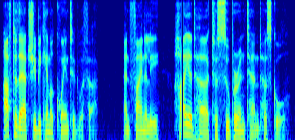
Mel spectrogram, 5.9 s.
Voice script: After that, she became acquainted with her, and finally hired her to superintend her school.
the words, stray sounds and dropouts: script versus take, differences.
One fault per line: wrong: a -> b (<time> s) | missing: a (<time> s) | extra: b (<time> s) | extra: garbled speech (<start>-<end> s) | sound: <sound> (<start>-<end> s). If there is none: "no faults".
sound: dropout (3.6-3.7 s)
